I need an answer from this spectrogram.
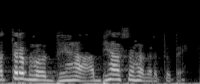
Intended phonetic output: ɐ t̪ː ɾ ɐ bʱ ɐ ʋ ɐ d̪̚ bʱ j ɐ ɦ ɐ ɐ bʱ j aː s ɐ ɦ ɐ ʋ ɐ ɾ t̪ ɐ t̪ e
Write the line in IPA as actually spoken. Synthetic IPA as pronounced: ɐ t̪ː ɾ ɐ bʱ ɐ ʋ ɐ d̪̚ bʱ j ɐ ɦ ɐ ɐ bʱ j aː s ɐ ɦ ɐ ʋ ɐ ɾ t̪ ɐ t̪ e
